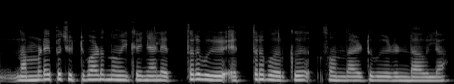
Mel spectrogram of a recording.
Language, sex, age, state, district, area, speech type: Malayalam, female, 30-45, Kerala, Kozhikode, urban, spontaneous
